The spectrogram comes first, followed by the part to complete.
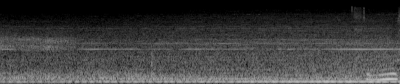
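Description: Steady low mechanical hum of a convenience store's air conditioning and refrigerated drink coolers, with a thin steady high tone over it.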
